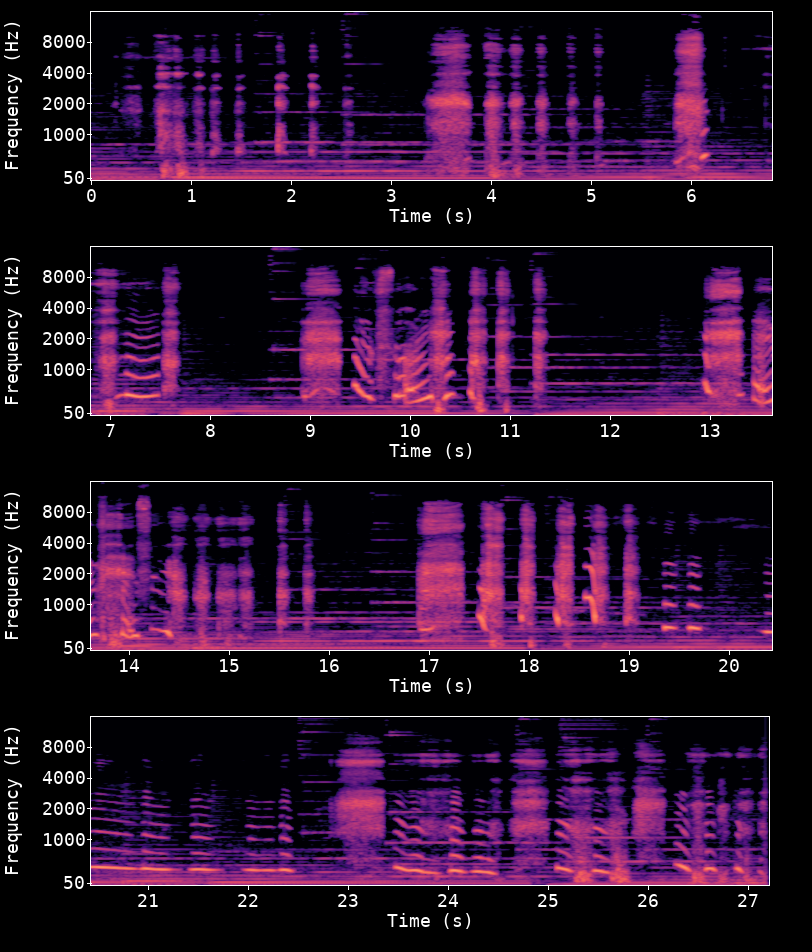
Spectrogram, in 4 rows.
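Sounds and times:
scary girl crying: 0.7 - 2.6, 3.4 - 5.2, 5.9 - 6.2, 6.9 - 7.7, 9.0 - 11.5, 13.0 - 15.9, 16.9 - 19.8, 20.4 - 27.2.

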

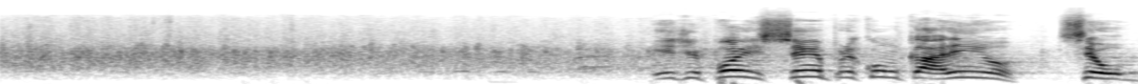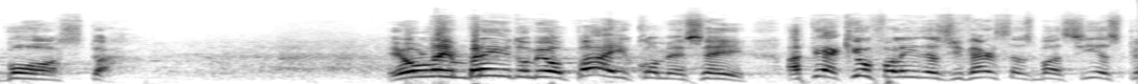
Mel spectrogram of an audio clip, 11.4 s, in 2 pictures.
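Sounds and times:
applause: 0.0 - 5.5
laughter: 1.9 - 3.6, 6.4 - 8.9
speech: 3.2 - 6.4, 7.6 - 11.3.

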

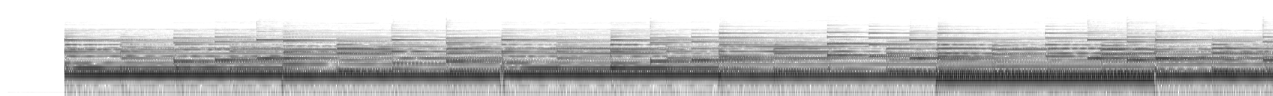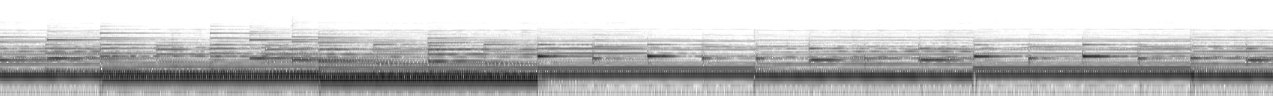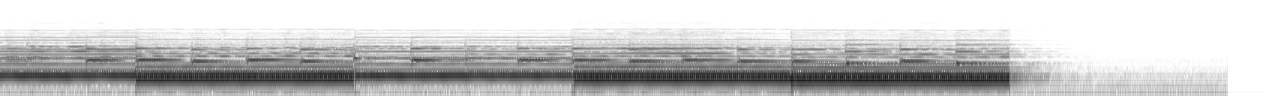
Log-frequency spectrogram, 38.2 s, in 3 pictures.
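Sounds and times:
B-flat harmonic minor music at 110 bpm: 0.6 - 37.8.

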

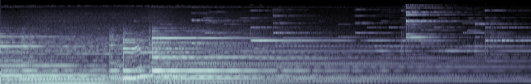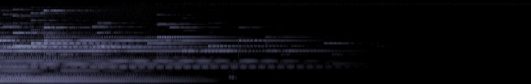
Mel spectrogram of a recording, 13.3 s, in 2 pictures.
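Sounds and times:
instrumental music: 0.0 - 10.3.

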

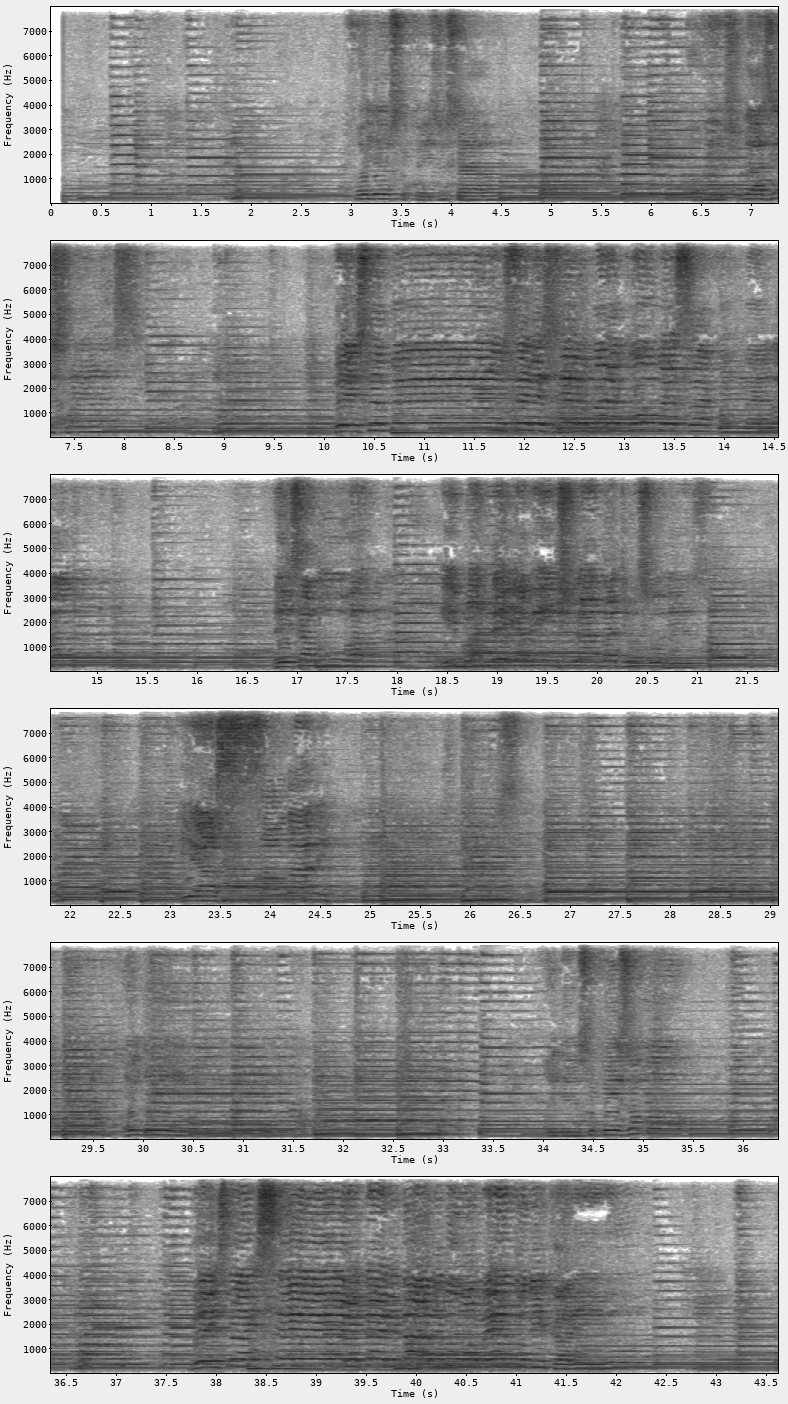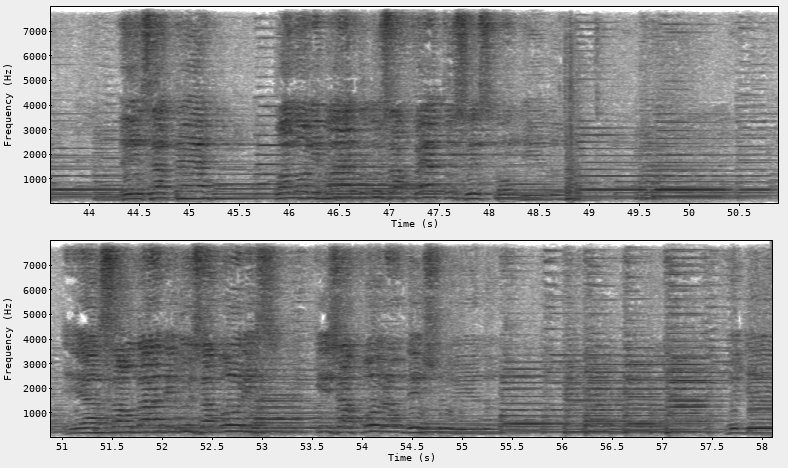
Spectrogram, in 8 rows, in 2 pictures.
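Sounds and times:
voice and acoustic guitar: 0.0 - 58.1.

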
